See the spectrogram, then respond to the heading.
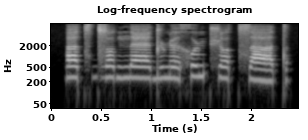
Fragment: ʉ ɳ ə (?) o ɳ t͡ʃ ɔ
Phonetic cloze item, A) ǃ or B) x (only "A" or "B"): B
